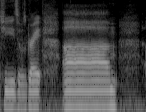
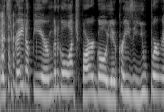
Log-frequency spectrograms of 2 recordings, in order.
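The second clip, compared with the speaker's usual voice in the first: high, loud mock Minnesotan; hammed-up Minnesota accent; 9 semitones higher, 9 dB louder than usual. Mimicking Minnesotans at the fair for the co-host, hammed-up accent. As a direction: pile on the Minnesota accent, big and comic. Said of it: "listen for those, like, accents".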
